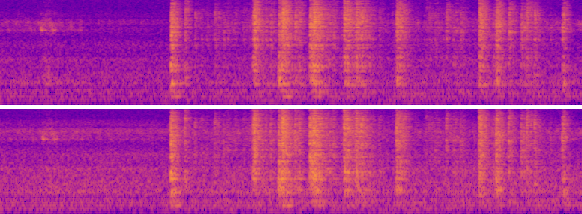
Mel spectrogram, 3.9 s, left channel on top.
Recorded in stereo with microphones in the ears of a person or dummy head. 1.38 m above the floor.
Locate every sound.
1.1 s a dropped coin: 35° right (ahead or behind), 3 m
